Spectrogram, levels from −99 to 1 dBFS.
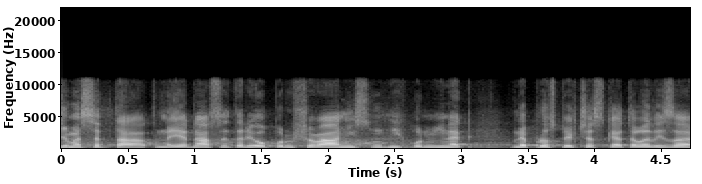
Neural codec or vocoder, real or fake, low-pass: autoencoder, 48 kHz, 32 numbers a frame, DAC-VAE, trained on Japanese speech; fake; 10.8 kHz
